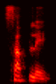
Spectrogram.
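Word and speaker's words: Caplait: It's spelled C-A-P-L-A-I-T, Saplé. Oh, Saplé, okay. In French.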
